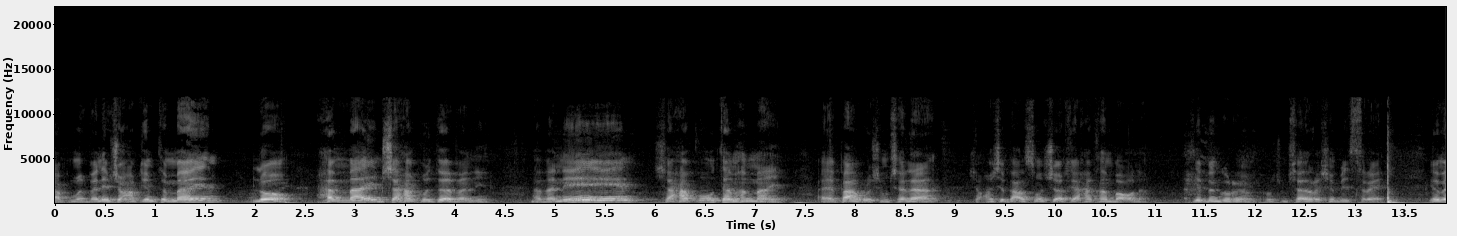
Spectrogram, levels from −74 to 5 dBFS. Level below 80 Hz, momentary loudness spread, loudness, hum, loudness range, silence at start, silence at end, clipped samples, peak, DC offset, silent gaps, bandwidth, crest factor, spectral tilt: -42 dBFS; 16 LU; -22 LUFS; none; 6 LU; 0 s; 0 s; under 0.1%; -2 dBFS; under 0.1%; none; 12 kHz; 20 dB; -5 dB/octave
